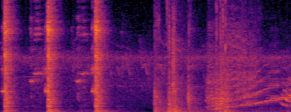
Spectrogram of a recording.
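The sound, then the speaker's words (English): Three quick, sharp knocks, then Christopher Robin's green door in the forest creaks and scrapes as it opens, with a rising squeak near the end. Clear, with no voices. “The first person he thought of was his friend, Christopher Robin, who lived behind a green door in another part of the forest.”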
